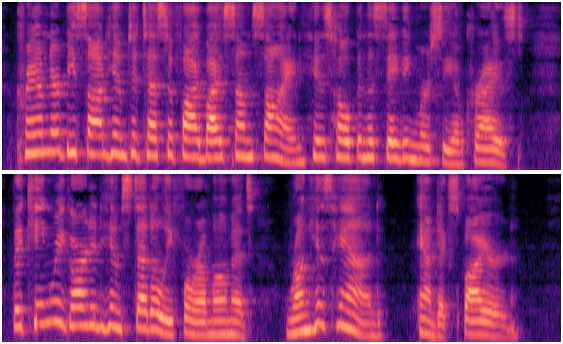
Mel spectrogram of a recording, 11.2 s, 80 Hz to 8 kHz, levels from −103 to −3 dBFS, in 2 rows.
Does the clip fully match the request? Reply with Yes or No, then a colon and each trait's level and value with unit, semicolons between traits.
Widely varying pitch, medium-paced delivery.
Yes: wide, 7.0 semitones; average, 155 wpm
